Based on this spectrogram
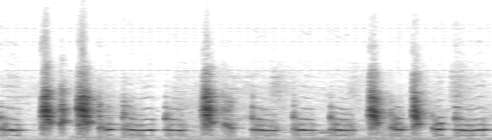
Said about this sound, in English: Finally, some parrots can literally beatbox.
